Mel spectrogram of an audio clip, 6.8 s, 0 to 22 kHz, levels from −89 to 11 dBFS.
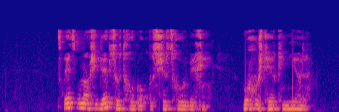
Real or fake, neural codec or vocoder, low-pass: real; none; 7.2 kHz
